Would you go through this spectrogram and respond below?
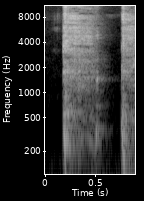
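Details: Two short, harsh cough bursts from an adult recovering from flu, heard during a spoken tarot reading; cough.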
